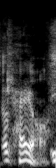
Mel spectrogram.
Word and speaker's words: XAOC: Is it Chaos? XAOC. – Yeah, that's right. That's right. Yeah, I've got their. – I think it's pronounced Chaos. – Yeah, I think you're right.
